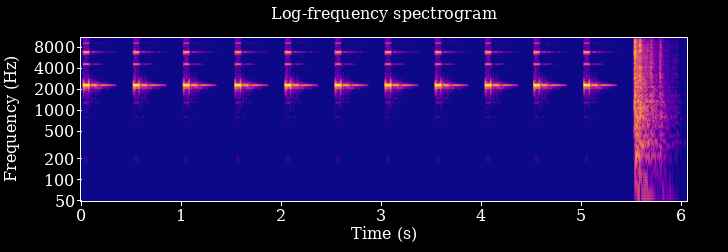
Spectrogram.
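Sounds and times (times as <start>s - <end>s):
looping beeps: 0.0s - 5.4s.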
